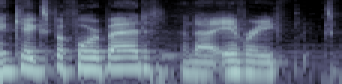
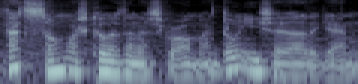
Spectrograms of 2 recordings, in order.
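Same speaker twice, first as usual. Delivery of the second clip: hushed half-whispered voice; 7 dB quieter than usual. Narrating a scene, voicing a man half-whispering to his friend. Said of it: "He just whispers to his friend".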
